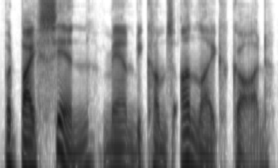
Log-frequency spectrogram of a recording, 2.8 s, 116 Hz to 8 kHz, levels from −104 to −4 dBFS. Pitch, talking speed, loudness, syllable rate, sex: 100 Hz, 150 wpm, -21 LUFS, 4.3 syllables/s, male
